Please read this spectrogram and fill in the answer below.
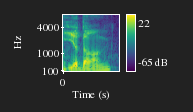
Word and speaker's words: Yadong: Your dong. That is how you say it.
